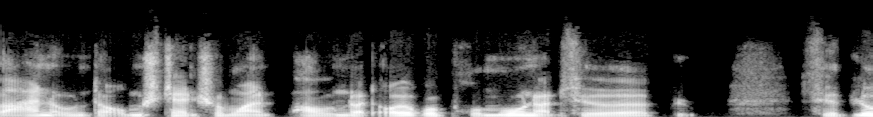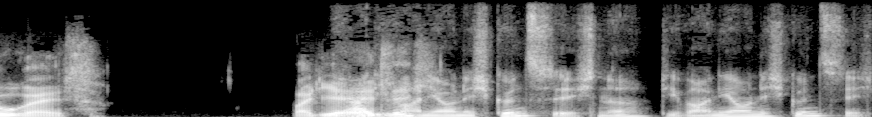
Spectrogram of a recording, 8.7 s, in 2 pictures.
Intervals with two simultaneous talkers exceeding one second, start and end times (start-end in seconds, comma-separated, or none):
none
